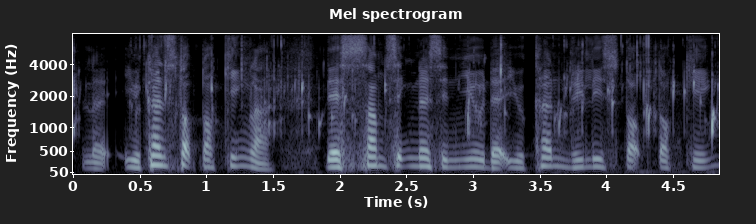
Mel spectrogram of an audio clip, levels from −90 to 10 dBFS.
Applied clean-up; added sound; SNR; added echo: none; Fill (with liquid); 12 dB; none.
